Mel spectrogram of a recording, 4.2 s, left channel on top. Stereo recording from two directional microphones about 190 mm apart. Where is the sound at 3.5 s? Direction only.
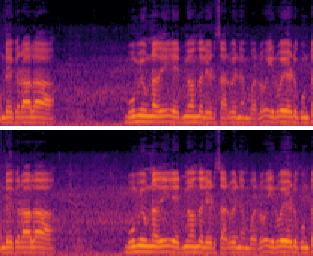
35° left (ahead or behind).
